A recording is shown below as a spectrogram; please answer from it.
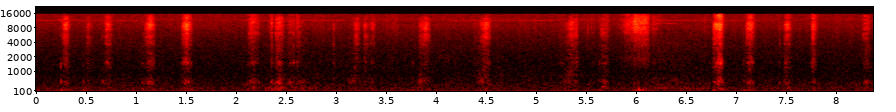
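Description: A fineliner pen draws strokes across the dome area of a sketch on a page of a spiral paper sketchbook resting on a desk. Throughout, the pen tip makes quiet, repeated short scratches on the paper, each a bright, airy burst over a low, steady background hum.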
